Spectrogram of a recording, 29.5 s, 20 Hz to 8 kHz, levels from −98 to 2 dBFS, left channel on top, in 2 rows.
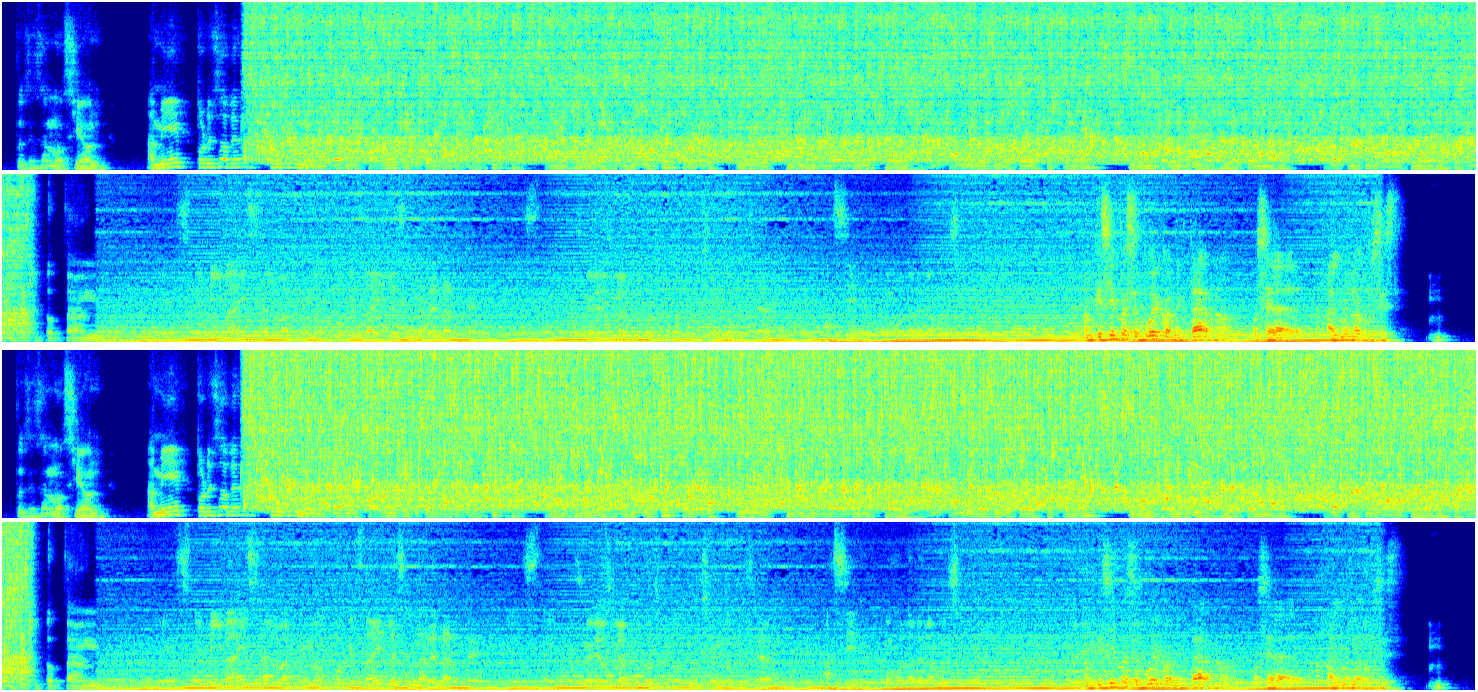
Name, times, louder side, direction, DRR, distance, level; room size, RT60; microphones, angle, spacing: voice 1, 0.2-1.0 1.5-11.0 11.3-15.8 16.3-22.5 23.0-24.6 25.5-26.3 27.9-28.7 29.0-29.1, right 2 dB, 10° right, 0.3 m, -39 dB
Stream / Drip / Trickle dribble, 2.4-15.1, right 5 dB, 55° right, 0.7 m, -26 dB
sound 1, 15.7-28.6, equal, 20° left, 0.8 m, -29 dB
voice 2, 25.6-28.6, left 3 dB, 90° left, 0.6 m, -24 dB
3.1 x 2.6 x 3.0 m
head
